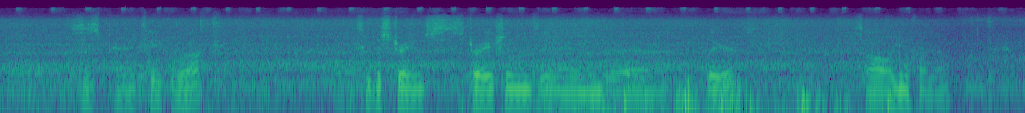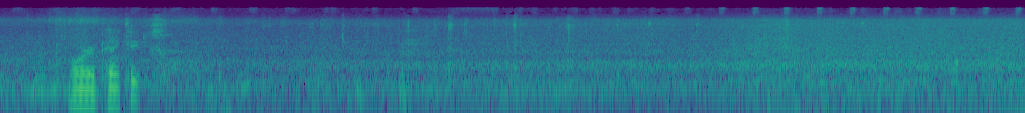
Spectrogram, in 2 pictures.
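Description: Sea waves wash and break against rocks.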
